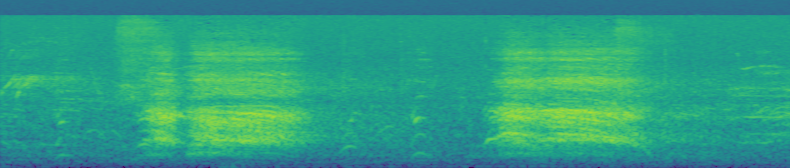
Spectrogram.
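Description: A man shouts commands loudly outdoors.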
